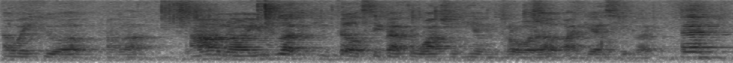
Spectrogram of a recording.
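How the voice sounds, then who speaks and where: A man's voice: mid-range voice, fast, background noise. A man playing a tabletop game, talking in a playful way and laughing often. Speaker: player. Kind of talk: tabletop role-play chat. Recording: echoey room from far off.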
